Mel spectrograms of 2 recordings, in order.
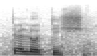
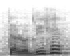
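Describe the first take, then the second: First: "te lo dije" with dije as dishe; medieval sh sound. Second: Said in the usual way. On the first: Shown as a demonstration. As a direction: turn the j of "dije" into sh. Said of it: "sino como". ("dije" como dishe) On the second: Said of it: "no debe pronunciar como".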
